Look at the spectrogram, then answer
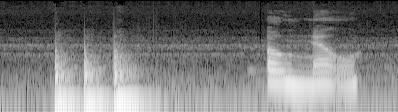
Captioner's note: knocking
